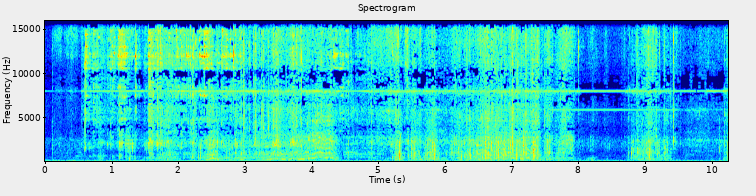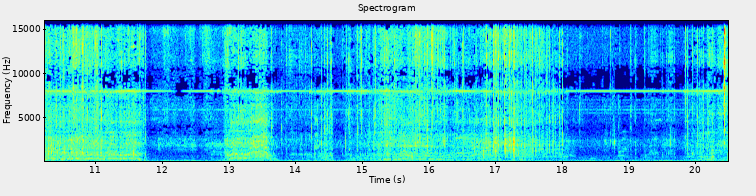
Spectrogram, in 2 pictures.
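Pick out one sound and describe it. Rubber tyres scrape and grind over rock.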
